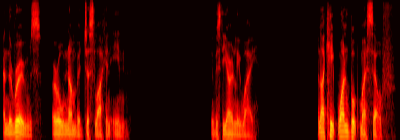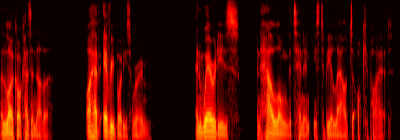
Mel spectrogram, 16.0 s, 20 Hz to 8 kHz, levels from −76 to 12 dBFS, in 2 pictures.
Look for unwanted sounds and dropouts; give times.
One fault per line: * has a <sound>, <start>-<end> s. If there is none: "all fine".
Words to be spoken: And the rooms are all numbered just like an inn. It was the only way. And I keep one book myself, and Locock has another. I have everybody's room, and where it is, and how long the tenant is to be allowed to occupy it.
all fine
